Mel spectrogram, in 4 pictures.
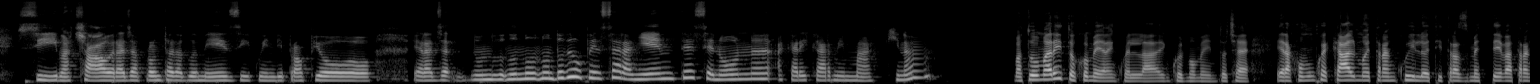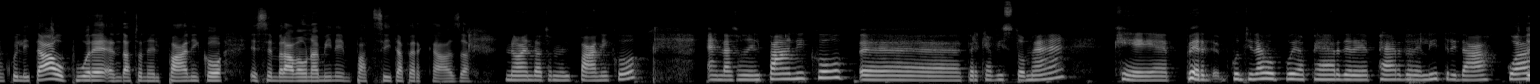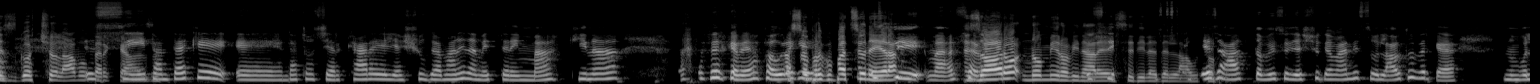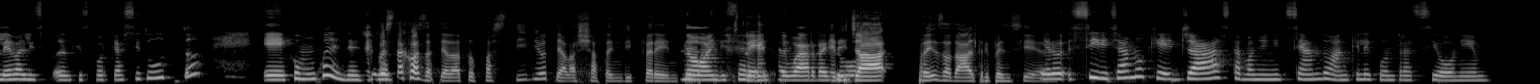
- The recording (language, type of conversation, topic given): Italian, podcast, Raccontami com’è andata la nascita del tuo primo figlio?
- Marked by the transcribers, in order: "Cioè" said as "ceh"; tapping; giggle; unintelligible speech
